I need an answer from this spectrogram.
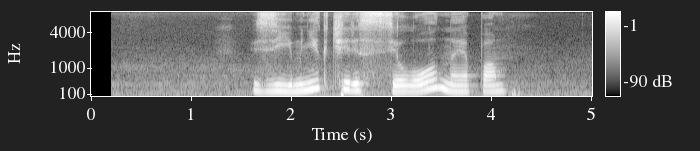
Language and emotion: Russian, neutral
